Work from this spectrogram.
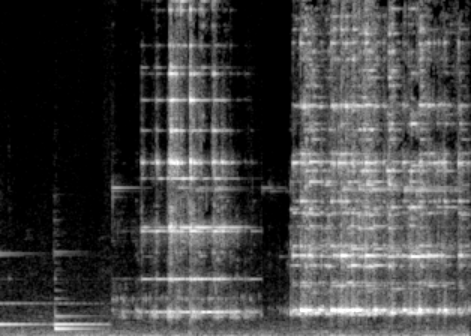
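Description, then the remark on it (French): Metallic bells around a lead horse's neck on the old tea road clank and jingle in an irregular, overlapping rhythm, starting with a few lower clangs and building into bright, dense, sustained high ringing; recorded on a mobile phone; no voices are heard. “Ici, sur l'ancienne route du thé, le cheval de tête avait des cloches autour du cou.”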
